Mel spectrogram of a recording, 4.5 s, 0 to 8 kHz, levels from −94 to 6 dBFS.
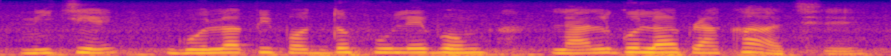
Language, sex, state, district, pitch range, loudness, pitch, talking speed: Bengali, female, West Bengal, Alipurduar, 175-210 Hz, -16 LUFS, 195 Hz, 120 wpm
